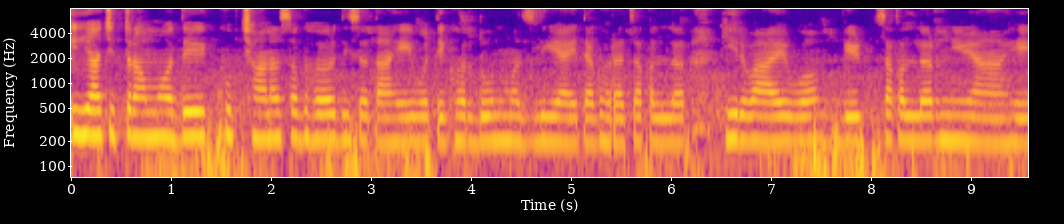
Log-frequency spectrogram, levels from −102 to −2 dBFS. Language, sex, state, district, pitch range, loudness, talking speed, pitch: Marathi, female, Maharashtra, Nagpur, 190-215 Hz, -16 LUFS, 150 wpm, 200 Hz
